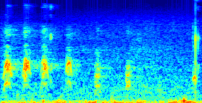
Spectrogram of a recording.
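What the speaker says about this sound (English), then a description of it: "Watch out, chickens. They're coming through." Chickens cluck repeatedly in a village setting in Armenia, a quick series of close, clear clucks followed by a sharper squawk near the end.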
